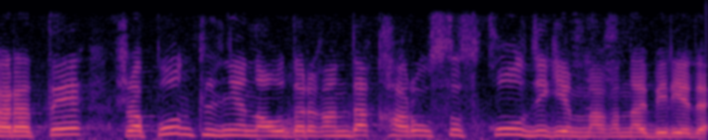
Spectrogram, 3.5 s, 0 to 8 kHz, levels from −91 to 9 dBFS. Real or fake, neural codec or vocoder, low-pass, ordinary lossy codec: real; none; 7.2 kHz; none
